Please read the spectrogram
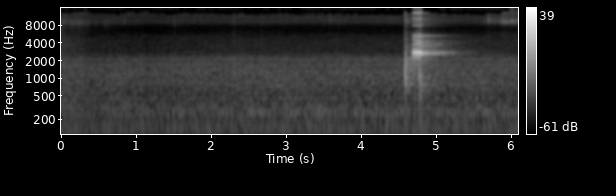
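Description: A click and a single short, high beep from the CNC's LCD controller buzzer, about four and a half seconds in, as its menu knob is pressed; otherwise faint room hiss.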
